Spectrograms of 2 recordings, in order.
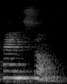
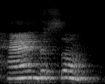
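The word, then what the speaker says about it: handsome: नेहमी वापरला जाणारा शब्द आहे हँडसम सो हँडसम म्हणताना डी चा सायलेंट आवाज आल्यासारखा वाटतो पण डी सायलेंट असतो ओके सो पूर्ण हॅन्ड सम असं नाही म्हणायचं आहे हॅन्ड आणि सम असं उच्चारायचं नाही सो नेक्स्ट बघूया आपण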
